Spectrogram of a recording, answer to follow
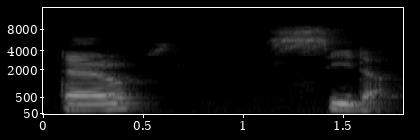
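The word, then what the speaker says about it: Pteropsida: इसके बाद हमारा आता है टेरोप्सीडा, इसमें पी साइलेंट कर देते हैं, टेरोप्सीडा, ठीक है।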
